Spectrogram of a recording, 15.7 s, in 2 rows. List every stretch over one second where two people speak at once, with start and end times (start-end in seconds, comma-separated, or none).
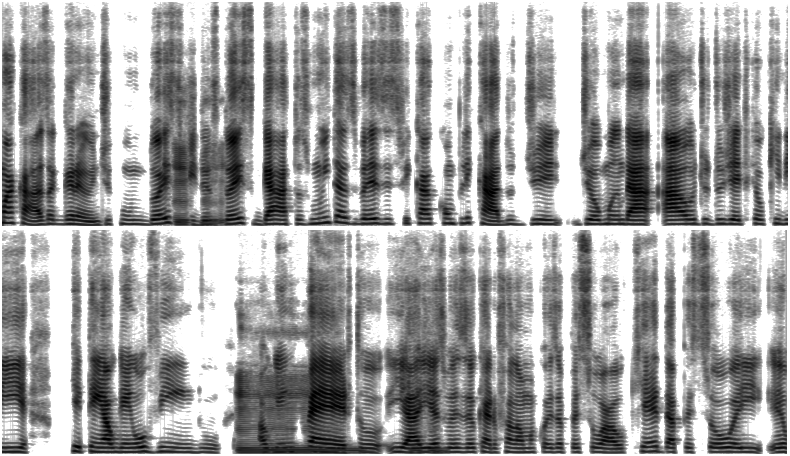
10.4-12.3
